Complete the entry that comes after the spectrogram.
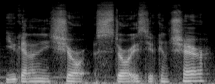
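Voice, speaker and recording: A man's voice: medium pitch, steady tone, normal speed, vocal fry, fairly bright tone. A man giving casual, rambling let's play commentary as a gaming YouTuber.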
